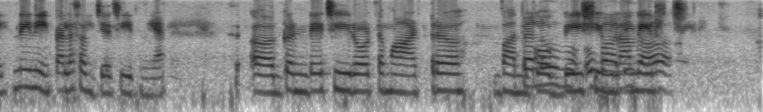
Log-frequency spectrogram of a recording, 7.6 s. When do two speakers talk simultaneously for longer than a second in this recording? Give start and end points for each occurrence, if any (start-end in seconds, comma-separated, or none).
5.2-6.8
